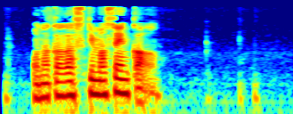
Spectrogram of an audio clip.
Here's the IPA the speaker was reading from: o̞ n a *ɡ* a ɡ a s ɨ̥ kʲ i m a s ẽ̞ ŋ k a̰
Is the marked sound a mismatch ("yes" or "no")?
yes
